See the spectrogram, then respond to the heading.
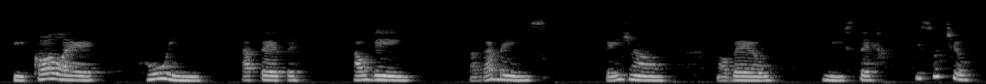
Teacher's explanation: Essas palavras todas são oxítonas, ou seja, a sílaba tônica é a última. Quando ela já se apresenta acentuada, tranquilamente você identifica, como na palavra picolé, na palavra parabéns, né?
